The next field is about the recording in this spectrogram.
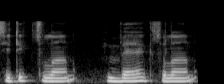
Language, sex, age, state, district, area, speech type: Kashmiri, male, 60+, Jammu and Kashmir, Kulgam, rural, spontaneous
